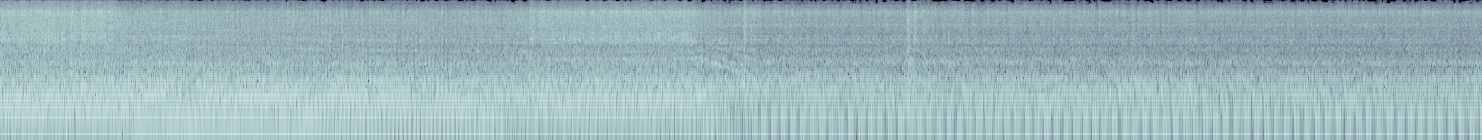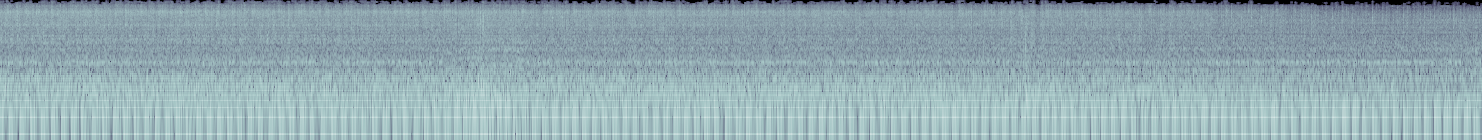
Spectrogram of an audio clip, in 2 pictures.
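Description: Vehicle engine running steadily while driving, with road and wind noise on the microphone. It is louder for about the first seven seconds, then settles into a steady, slightly quieter drone.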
